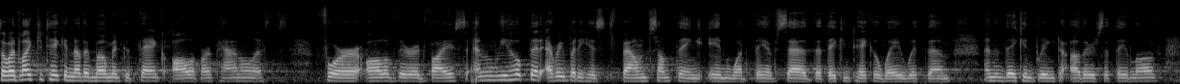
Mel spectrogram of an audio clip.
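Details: Adult woman speaking; typical speech.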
